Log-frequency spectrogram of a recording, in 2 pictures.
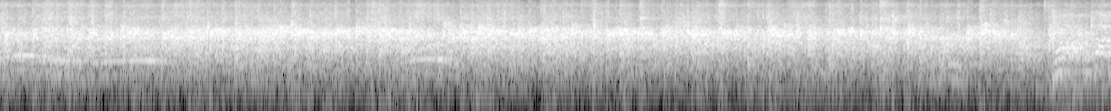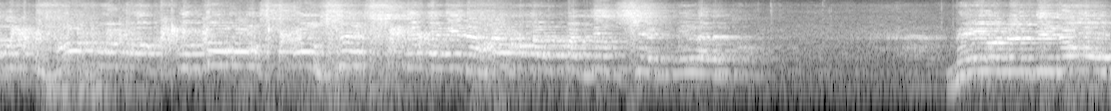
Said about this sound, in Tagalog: Palakpak taras, Ginoo.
